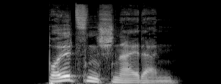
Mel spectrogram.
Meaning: dative plural of Bolzenschneider
- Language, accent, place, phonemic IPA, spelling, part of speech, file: German, Germany, Berlin, /ˈbɔlt͡sn̩ˌʃnaɪ̯dɐn/, Bolzenschneidern, noun, De-Bolzenschneidern.ogg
